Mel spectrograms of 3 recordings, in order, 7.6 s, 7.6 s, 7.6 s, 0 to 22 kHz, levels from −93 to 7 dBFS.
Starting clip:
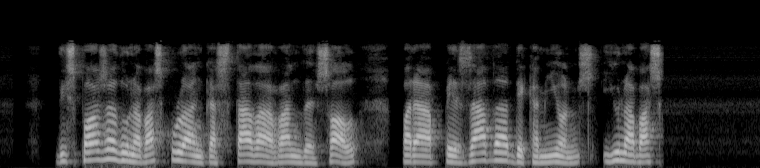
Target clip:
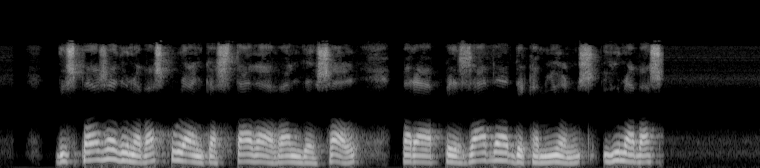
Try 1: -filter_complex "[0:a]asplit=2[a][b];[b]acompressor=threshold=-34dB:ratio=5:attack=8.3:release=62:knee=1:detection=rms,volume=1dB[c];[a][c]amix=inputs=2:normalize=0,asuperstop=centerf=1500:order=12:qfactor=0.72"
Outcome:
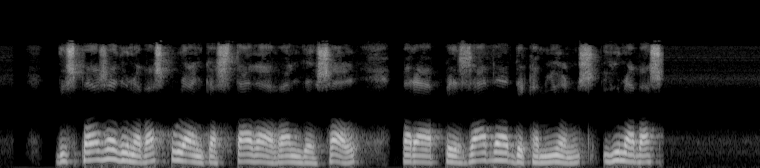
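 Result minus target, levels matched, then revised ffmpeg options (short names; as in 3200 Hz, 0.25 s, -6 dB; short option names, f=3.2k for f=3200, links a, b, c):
250 Hz band -2.5 dB
-filter_complex "[0:a]asplit=2[a][b];[b]acompressor=threshold=-34dB:ratio=5:attack=8.3:release=62:knee=1:detection=rms,equalizer=f=310:w=1.9:g=14,volume=1dB[c];[a][c]amix=inputs=2:normalize=0,asuperstop=centerf=1500:order=12:qfactor=0.72"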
